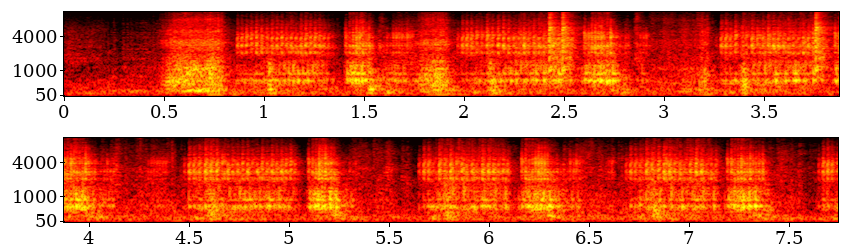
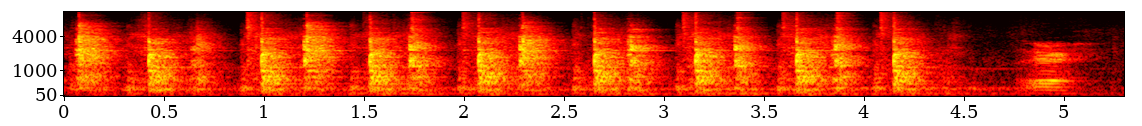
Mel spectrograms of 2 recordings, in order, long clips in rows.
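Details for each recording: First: 1987 Lincoln Town Car after idler arm replacement, previously loose steering and front clunk on turning; steering swept back and forth gives only light rubbery squeaks in bursts, no knock or clunk, hardly any play: normal steering linkage, no clunk. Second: 1987 Lincoln Town Car with air suspension and loose steering: sharp, hollow, loud clunks about twice a second from the front as the steering wheel is turned back and forth, audible from far away; worn idler arm.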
